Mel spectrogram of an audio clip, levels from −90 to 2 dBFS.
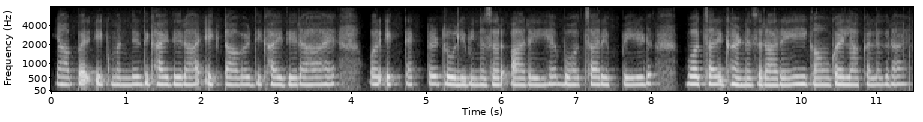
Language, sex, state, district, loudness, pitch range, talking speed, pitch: Hindi, male, Uttar Pradesh, Jyotiba Phule Nagar, -16 LUFS, 250-265 Hz, 210 wpm, 255 Hz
